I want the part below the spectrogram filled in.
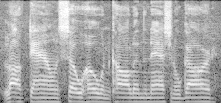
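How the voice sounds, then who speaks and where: Man playing a gruff, exasperated New police chief. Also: medium pitch, completely flat delivery, unhurried, fairly bright tone, a little hiss or hum, voice pushed up, natural voice. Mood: defensive, blunt. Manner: blunt, streetwise, exasperated. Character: gruff, weary, irritable male New York police chief. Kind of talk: noir audio drama dialogue.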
